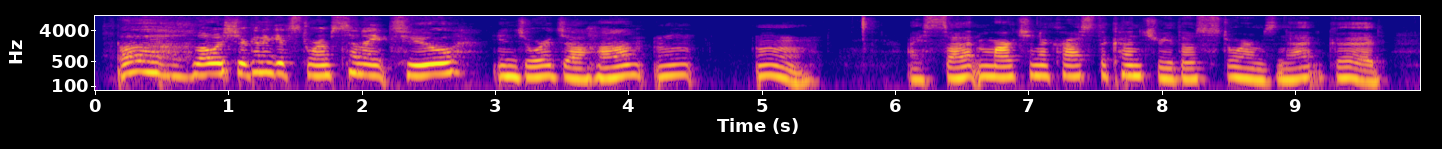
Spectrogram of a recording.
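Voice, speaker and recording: At a very slow pace, a woman speaks with a medium pitch and ordinary pitch variation. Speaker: craft demonstrator. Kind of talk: live craft tutorial. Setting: livestream. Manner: hyper, energetic.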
